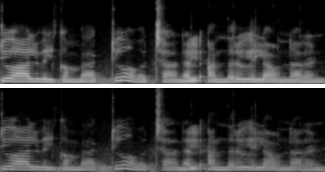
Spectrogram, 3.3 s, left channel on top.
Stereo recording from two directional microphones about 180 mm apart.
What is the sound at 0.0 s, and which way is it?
Speech, 40° left (ahead or behind).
